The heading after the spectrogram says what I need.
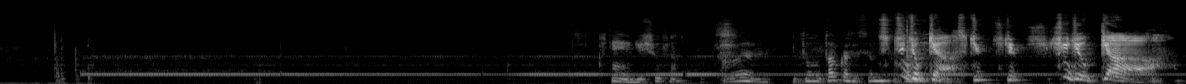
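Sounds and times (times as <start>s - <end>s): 
telephone keypad tones dialing a call: 0.8s - 8.1s
steady held telephone line tone: 0.8s - 11.8s
speech: 6.1s - 11.8s.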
